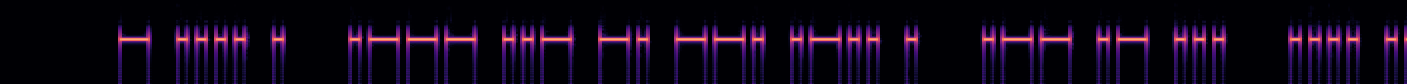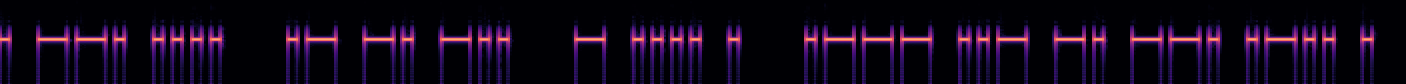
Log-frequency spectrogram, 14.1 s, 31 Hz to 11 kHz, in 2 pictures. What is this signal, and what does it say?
Morse code, heard as a keyed tone, about 25 wpm, 700 Hz. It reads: THE JUNGLE WAS HIGH AND THE JUNGLE
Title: A Sound Of Thunder 25wpm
